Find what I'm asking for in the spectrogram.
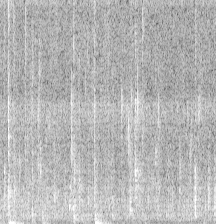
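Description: Panko-coated beef tripe fries in hot grease with a steady low crackling sizzle, punctuated by a few louder pops and bursts, close by with no talk.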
